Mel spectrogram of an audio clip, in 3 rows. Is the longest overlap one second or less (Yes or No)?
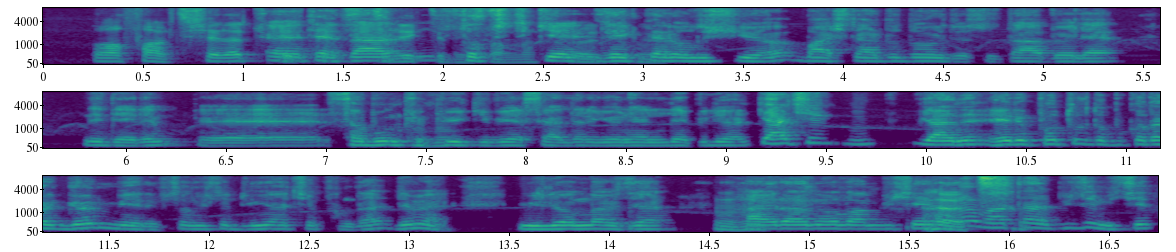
No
